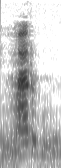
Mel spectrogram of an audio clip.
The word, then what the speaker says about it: mármol: Por último, tenemos la palabra mármol, donde lleva tilde mármol, muy bien, en la A.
